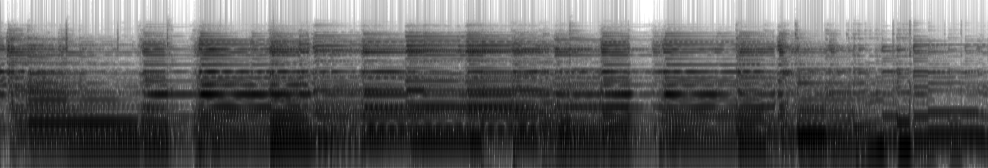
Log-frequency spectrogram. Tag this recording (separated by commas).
Plucked string instrument, Musical instrument, Guitar, Music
